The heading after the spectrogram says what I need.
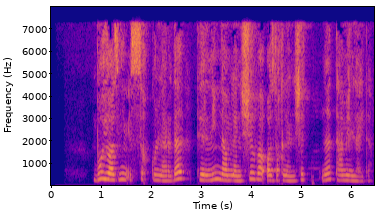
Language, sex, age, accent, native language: Uzbek, female, 18-24, Namangan, Uzbek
